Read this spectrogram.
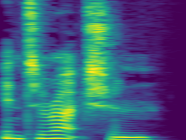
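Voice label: "interaction", British English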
